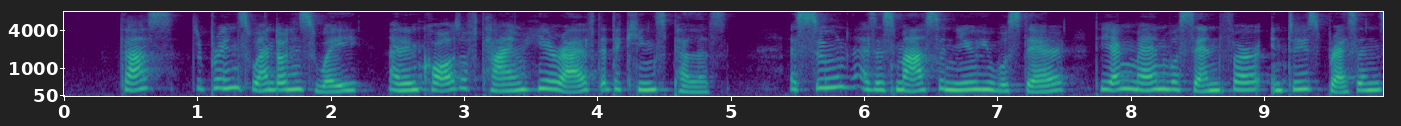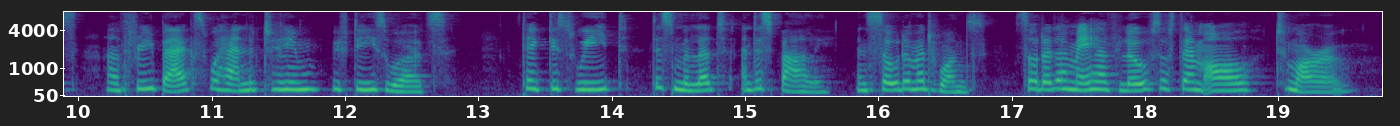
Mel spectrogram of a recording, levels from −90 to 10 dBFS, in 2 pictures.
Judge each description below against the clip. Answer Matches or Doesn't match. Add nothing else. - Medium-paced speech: Doesn't match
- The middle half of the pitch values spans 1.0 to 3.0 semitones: Matches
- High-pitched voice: Matches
